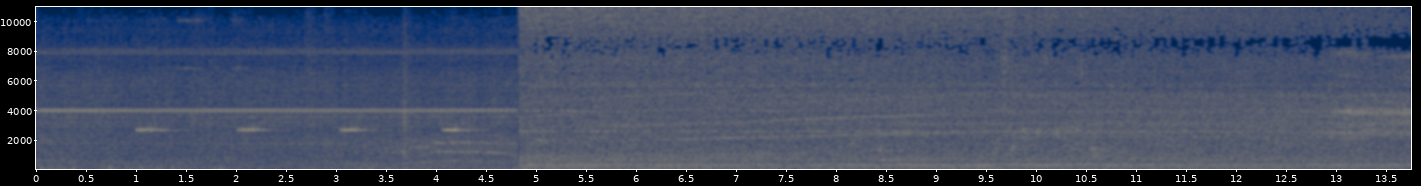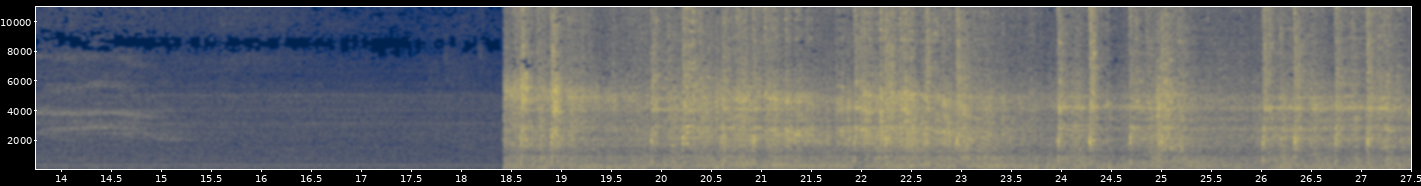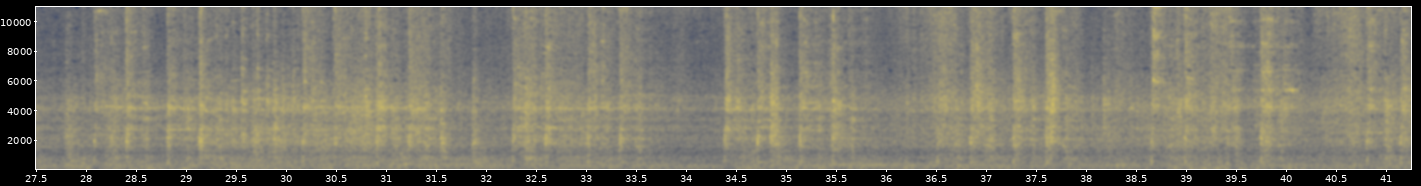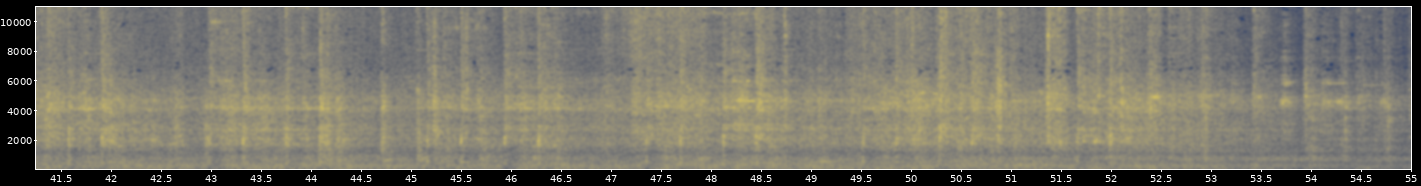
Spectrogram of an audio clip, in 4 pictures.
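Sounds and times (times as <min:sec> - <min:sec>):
steady hum: 0:00.0 - 0:07.2
freight train passing: 0:00.0 - 0:55.0
wheels clattering over rail joints: 0:34.4 - 0:55.0.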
